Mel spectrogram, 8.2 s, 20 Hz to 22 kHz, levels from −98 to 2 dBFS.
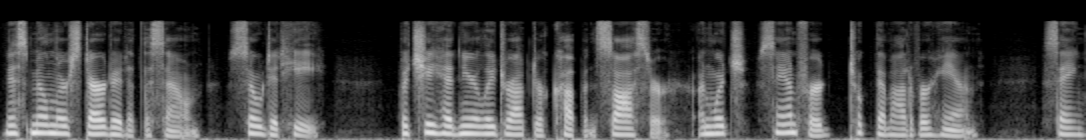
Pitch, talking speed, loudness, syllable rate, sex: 195 Hz, 190 wpm, -18 LUFS, 5.1 syllables/s, female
